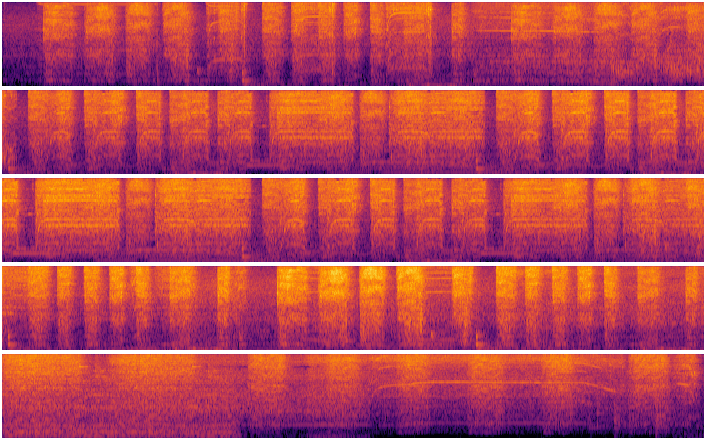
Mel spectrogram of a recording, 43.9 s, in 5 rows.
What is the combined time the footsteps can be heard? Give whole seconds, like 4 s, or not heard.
not heard.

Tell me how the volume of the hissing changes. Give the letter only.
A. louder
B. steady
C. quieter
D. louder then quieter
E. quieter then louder
D.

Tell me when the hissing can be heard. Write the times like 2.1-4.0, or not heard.
0.0-43.7.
